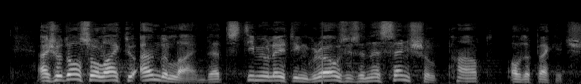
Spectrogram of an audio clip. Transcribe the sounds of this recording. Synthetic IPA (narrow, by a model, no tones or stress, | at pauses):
ʔaɪʃ̬ɨdɔlˠsoʊlaɪk̚tʰɨʔʌ̃ndə˞lã̰ɪ̃nðɨtstɪmjuleɪtɪ̃ŋɡɹoʊθɨzɨ̃nɨsɛ̃nʃəl̩ˠpʰɑɹt | ʔʌvðəpækɨd̥ʒ̥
